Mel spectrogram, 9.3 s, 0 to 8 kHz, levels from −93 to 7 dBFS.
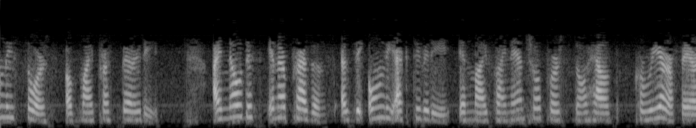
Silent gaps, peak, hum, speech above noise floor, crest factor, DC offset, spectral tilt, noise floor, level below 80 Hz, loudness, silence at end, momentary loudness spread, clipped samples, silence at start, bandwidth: none; -6 dBFS; none; 21 dB; 22 dB; under 0.1%; -10 dB/octave; -49 dBFS; -80 dBFS; -28 LUFS; 0 s; 9 LU; under 0.1%; 0 s; 3.5 kHz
